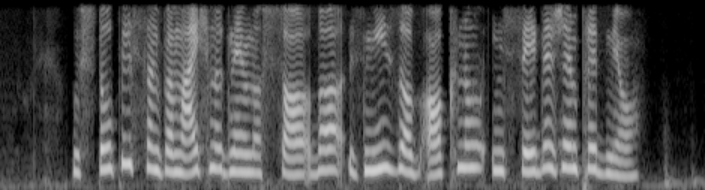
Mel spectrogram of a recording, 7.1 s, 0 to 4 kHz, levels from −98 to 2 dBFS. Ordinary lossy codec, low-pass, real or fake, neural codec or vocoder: AAC, 32 kbps; 3.6 kHz; fake; codec, 16 kHz, 2 kbps, FreqCodec, larger model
